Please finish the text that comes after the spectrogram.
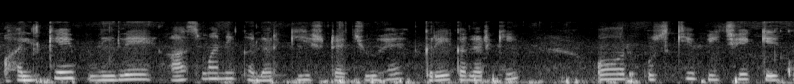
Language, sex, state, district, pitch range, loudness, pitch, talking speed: Hindi, female, Rajasthan, Bikaner, 195-235 Hz, -21 LUFS, 205 Hz, 120 wpm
